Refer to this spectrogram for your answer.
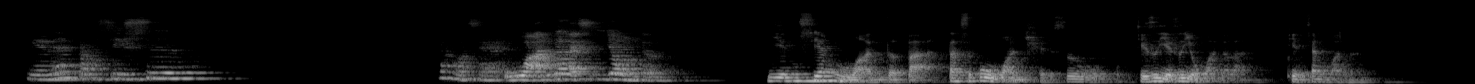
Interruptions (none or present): none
